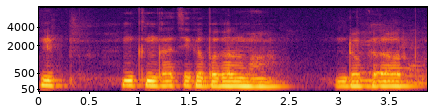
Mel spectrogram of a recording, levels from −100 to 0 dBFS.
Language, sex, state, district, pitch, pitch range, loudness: Garhwali, male, Uttarakhand, Uttarkashi, 115 Hz, 115-125 Hz, -14 LUFS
